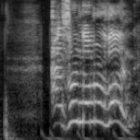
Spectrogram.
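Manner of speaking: put-on very high, drawn-out Russian-accented yell; slow, high shout in a Russian accent; angry Russian teacher. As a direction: imitate an exasperated Russian teacher's outburst. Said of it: "the teacher got really angry".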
